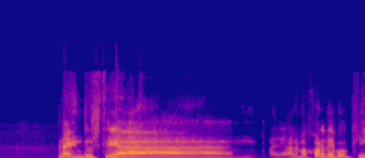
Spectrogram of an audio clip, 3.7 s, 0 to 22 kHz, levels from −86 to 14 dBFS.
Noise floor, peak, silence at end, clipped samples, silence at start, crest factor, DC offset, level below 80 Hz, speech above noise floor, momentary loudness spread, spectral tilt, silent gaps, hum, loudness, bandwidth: -61 dBFS; -4 dBFS; 0 s; under 0.1%; 0.6 s; 16 dB; under 0.1%; -68 dBFS; 41 dB; 17 LU; -5 dB/octave; none; none; -19 LUFS; 12.5 kHz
